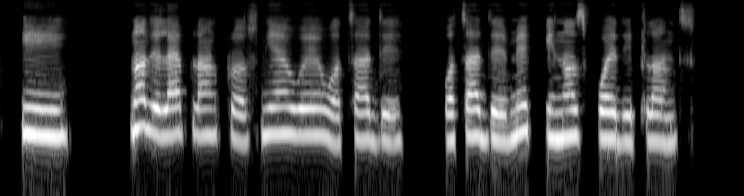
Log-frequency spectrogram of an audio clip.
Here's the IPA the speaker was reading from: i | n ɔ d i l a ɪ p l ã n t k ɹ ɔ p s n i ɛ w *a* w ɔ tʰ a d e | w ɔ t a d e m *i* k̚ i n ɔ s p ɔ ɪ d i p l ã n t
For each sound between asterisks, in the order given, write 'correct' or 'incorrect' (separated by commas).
incorrect, incorrect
